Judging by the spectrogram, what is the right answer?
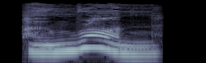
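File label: "home run", British English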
